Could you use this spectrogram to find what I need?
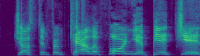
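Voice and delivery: put-on shouted high-pitched in a Philadelphia accent. Retelling a woman heard in the background of a video: Philadelphia accent. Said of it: "a woman in the background with a Philadelphia accent going".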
